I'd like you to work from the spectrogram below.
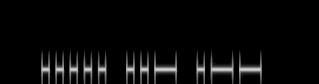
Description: Morse code, heard as a keyed tone, about 17 wpm, 700 Hz. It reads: 5UW
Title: Three Challenging Letter-Number Combinations 17wpm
